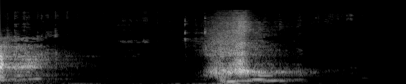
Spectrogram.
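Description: A single short whoosh about two seconds in, swelling and fading within about a second, of the kind used as a transition sound effect between scenes.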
